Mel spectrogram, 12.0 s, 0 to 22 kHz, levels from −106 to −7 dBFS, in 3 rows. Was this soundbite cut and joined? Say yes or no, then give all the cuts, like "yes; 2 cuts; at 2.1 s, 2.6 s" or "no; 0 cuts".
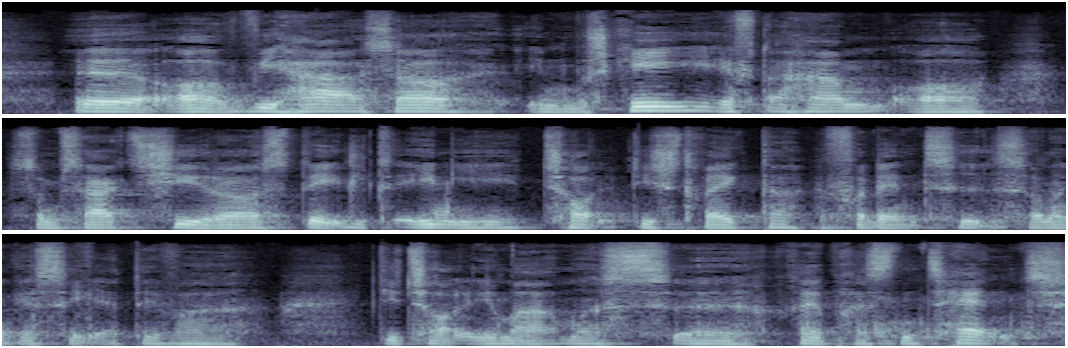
no; 0 cuts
